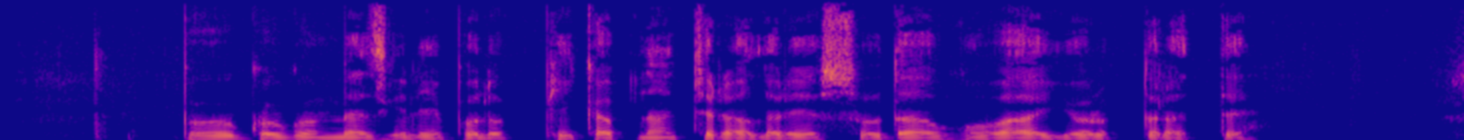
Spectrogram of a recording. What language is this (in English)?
Uyghur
